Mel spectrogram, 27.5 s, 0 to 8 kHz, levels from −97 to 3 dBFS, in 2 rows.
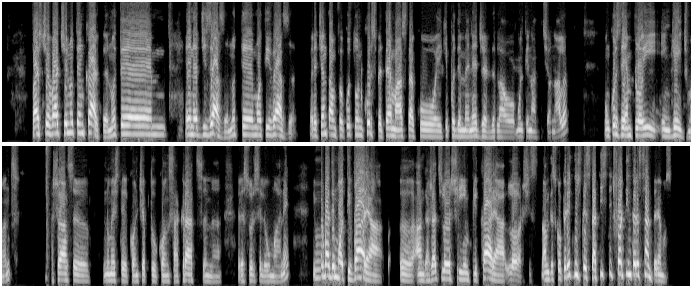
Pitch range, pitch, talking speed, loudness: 130-185 Hz, 155 Hz, 125 wpm, -15 LUFS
